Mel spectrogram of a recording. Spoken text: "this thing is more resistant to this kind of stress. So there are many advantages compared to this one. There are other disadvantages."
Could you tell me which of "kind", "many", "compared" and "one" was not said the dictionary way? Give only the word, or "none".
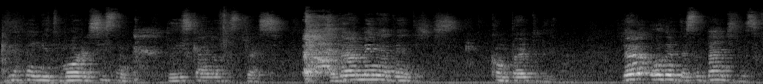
one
